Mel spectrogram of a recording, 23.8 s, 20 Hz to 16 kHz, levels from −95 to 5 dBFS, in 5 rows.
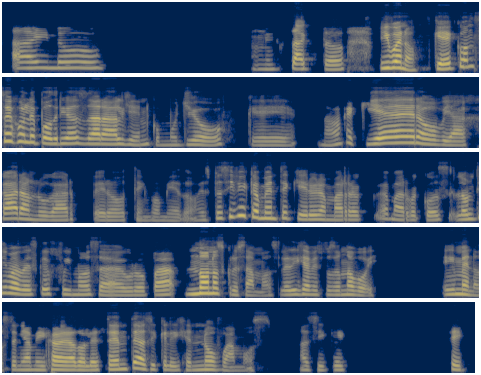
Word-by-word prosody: Ay, 300 +1 -2
no. 300 0 -5 1.5
Mm, 240 +1 -17
exacto, 245 -3 -2 0.3
y 295 +1 +5
bueno, 295 -11 +6
¿qué 260 0 +5
consejo 375 +2 +2
le 335 -1 +2
podrías 275 0 +1
dar 255 -1 +6
a 245 -1 +5
alguien 230 -2 -4
como 195 -3 -15
yo?, 210 +1 -6 0.2
que, 190 +2 -11 0.2
¿no?, 205 +4 -10
que 300 -2 -3
quiero 275 -1 +5
viajar 205 +7 0
a 255 - +4
un 230 - -9
lugar, 200 -1 -6
pero 185 0 -9
tengo 180 -1 -17
miedo. 170 -2 -16
Específicamente, 290 - -1
quiero 225 -4 -2
ir 225 - -1
a - - -4
marrue 210 0 -5 0.2
a - - -9
Marruecos. 210 -2 -7
La 225 +1 -1
última 270 +2 +1
vez 230 0 -2
que 245 - -3
fuimos 225 -1 -7
a 195 -1 -2
Europa 195 +3 -2
no 255 +4 +8
nos 280 -2 +3
cruzamos. 190 -3 -9
Le 215 - -5
dije 225 +2 -1
a - - +2
mi 220 - -7
esposo: 210 -1 -10
"No 220 0 0
voy". 185 -3 -7 0.6
Y 235 +1 -3
menos, 220 -7 0
tenía 210 -1 -3
a - - -3
mi 205 0 -4
hija 210 0 +5
adolescente, 210 +6 +1
así 235 -4 +3
que 215 0 -7
le 200 - -5
dije: 200 +1 -8
"No 215 +1 -2
vamos". 175 -3 -11 0.2
Así 200 -1 -11
que 205 0 -10 1.0
Sí. 220 -3 -1
225 Hz, 165 wpm, -24 LUFS, 205-265 Hz, 1.5 s, no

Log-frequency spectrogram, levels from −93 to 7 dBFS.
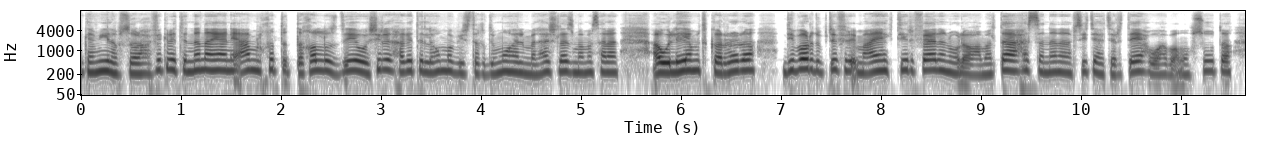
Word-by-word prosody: جميلة 230 +1 +1
بصراحة. 210 +1 -2
فكرة 270 +4 -1
إن 250 0 -1
أنا 270 0 +5
يعني 265 -1 +5
أعمل 260 +2 +1
خطة 280 -5 -5
تخلُّص 250 +3 0
دي 255 +6 +1
وأشيل 250 +3 +1
الحاجات 255 -1 -2
اللي 230 -2 -3
هم 250 +1 -3
بيستخدموها 215 +2 -5
اللي 220 -2 -3
مالهاش 225 +4 -4
لازمة 235 -2 -1
مثلًا 230 0 -2 0.4
أو 225 +1 +9
اللي 230 +1 +5
هي 260 +1 +6
متكرّرة 255 +1 +1 0.3
دي 255 +3 -2
برضه 280 -2 +6
بتفرق 255 +1 -3
معايا 230 +4 +2
كتير 270 +1 -6
فعلًا 265 -2 +2
ولو - - -2
عملتها 205 +7 +2
حاسّة 255 -1 -2
إن 230 0 -5
أنا 235 -1 -2
نَفْسيتي 235 +1 -5
هترتاح 205 +5 -2
وهابقى 200 -1 -6
مبسوطة، 245 +4 -5
240 Hz, 195 wpm, -22 LUFS, 220-260 Hz, 0.4 s, أو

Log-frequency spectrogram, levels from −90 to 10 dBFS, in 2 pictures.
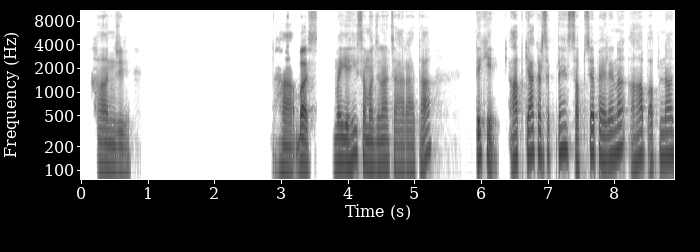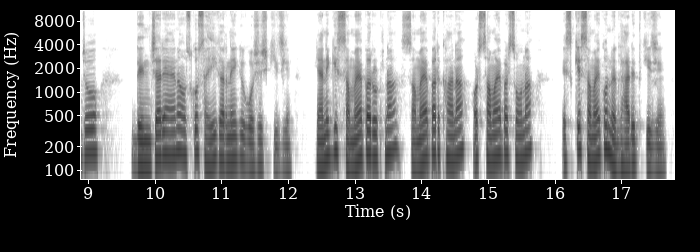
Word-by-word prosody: हाँ 115 -1 -3
जी। 105 -1 -7 2.2
हाँ, 105 -2 -1
बस। 120 -3 +3 0.3
मैं 130 - +1
यही 130 +4 +1
समझना 120 -3 -1
चाह 110 -3 -6
रहा 105 0 -5
था। 105 - -2 0.7
देखिए 140 -1 -1 0.2
आप 145 +1 +1
क्या 160 +1 +3
कर 165 -1 -1
सकते 165 +3 -5
हैं 185 - +1
सबसे 170 -1 -1
पहले 145 -2 0
ना 185 +5 0
आप 150 +4 -2
अपना 145 +3 -2
जो 165 +2 +1 0.5
दिनचर्या 125 +6 +4
है 150 - +2
ना, 170 - +2
उसको 155 +2 -1
सही 130 -4 0
करने 135 -1 +2
की 135 - -4
कोशिश 120 0 -3
कीजिए। 105 +1 -9 0.4
यानि 120 +5 +4
की 175 +4 0
समय 125 -5 +3
पर 160 +1 +6
उठना, 165 +5 0
समय 120 +4 +1
पर 160 0 +4
खाना 150 +4 +2
और 135 - +1
समय 140 +2 +3
पर 160 +1 +2
सोना 155 +3 0 0.5
इसके 135 +7 -1
समय 135 -4 +3
को 190 - +3
निर्धारित 120 -4 +2
कीजिए। 100 -2 -3
135 Hz, 160 wpm, -24 LUFS, 120-155 Hz, 2.2 s, पर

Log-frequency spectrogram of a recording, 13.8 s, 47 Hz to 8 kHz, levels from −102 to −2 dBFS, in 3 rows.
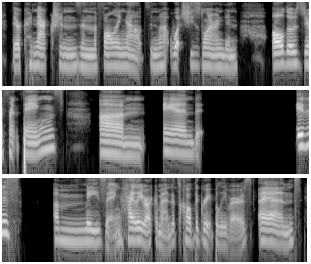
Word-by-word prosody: their 155 0 +1
connections 160 -2 -2
and 150 -2 -4
the 150 - -5
falling 165 0 -2
outs, 145 -3 -4
and 155 -1 -8
wha 165 - -4
what - - 0
she's 170 -1 -6
learned 155 -2 -2
and 145 +1 -8 0.5
all 175 +2 +8
those 190 -1 0
different 180 0 -2
things, 195 +9 +1 0.5
um, 160 -5 +3 0.3
and 180 - +2 1.4
It 260 +1 +9
is 280 -3 -1 0.5
amazing, 165 -2 -3
highly 185 -1 +4
recommend, - - -1
it's 165 - -9
called 180 -2 -1
The 185 - -6
Great - - -4
Believers, 135 -1 -6
and 165 -3 +2
165 Hz, 125 wpm, -24 LUFS, 155-180 Hz, 1.4 s, It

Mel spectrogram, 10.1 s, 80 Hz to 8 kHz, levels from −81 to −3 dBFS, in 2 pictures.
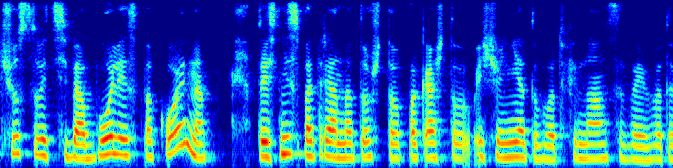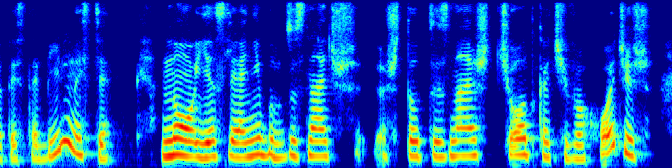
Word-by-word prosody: чувствовать 255 -3 -2
себя 210 -3 +2
более 240 +5 +4
спокойно. 235 - -1 0.3
То 220 - +6
есть 220 +2 +3
несмотря 235 -4 +2
на 205 0 -1
то, 215 +1 -4
что 205 -3 -6
пока 205 +1 -1
что 205 -1 -8
еще 220 0 -4
нету 210 -2 0
вот 185 -1 -5
финансовой 195 -2 -6
вот 185 0 -8
этой 190 - -7
стабильности, 215 - -1 0.3
но 230 0 +8
если 220 +2 +3
они 215 +3 +3
будут 235 -3 -2
знать, 225 0 0
ч - - -13 0.2
что 225 -1 0
ты 220 -1 -2
знаешь 230 +1 0
четко, 245 -3 0
чего 195 -2 -6
хочешь, 245 +6 -1
220 Hz, 185 wpm, -22 LUFS, 200-235 Hz, 0.3 s, но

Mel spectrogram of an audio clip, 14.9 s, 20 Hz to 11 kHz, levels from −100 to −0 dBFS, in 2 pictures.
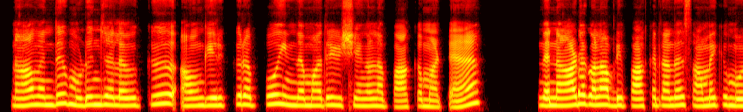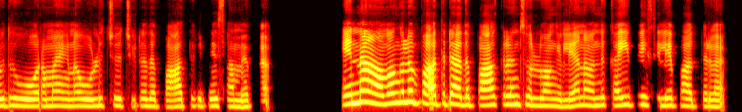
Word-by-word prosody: நான் 215 +2 0
வந்து 240 +3 -2
முடிஞ்ச 240 +2 -2
அளவுக்கு 220 +3 -4 0.3
அவுங்க 215 +1 -3
இருக்குறப்போ, 240 +2 -4
இந்த 225 -1 -2
மாதிரி 220 +1 -3
விஷயங்கள் 210 -1 -4
நான் 195 -2 -9
பாக்க 180 +1 -5
மாட்டேன். 180 +2 -3 0.7
இந்த 215 -1 +1
நாடகலாம் 240 +2 +2
அப்டி 225 0 -3
பாக்கறதா 215 +2 -3
இருந்தா, 225 +2 -1
சமைக்கும்பொழுது 215 0 -2 0.2
ஓரமா 205 +1 -1
எங்கனா 205 0 -2
ஒழிச்சு 210 +2 -3
வச்சுக்கிட்டு 210 0 -6
அதை 200 - -2
பாத்துக்கிட்டே 205 +2 -2
சமைப்பேன். 185 0 -5 0.8
ஏன்னா, 300 +4 +9 0.2
அவங்களும் 305 +3 +5
பாத்துட்டு, 270 +1 +5
அத 235 -1 -1
பாக்குறேன்னு 250 +2 +2
சொல்லுவாங்க 215 -3 -1
இல்லையா? 200 +3 +1
நான் 225 -1 -1
வந்து 230 +1 -4
கைபேசிலயே 230 -1 -1
பாத்துருவேன். 195 -2 -4
220 Hz, 145 wpm, -20 LUFS, 205-235 Hz, 0.8 s, ஏன்னா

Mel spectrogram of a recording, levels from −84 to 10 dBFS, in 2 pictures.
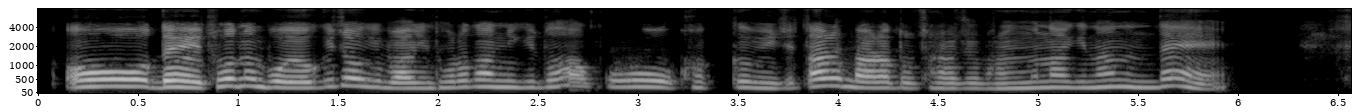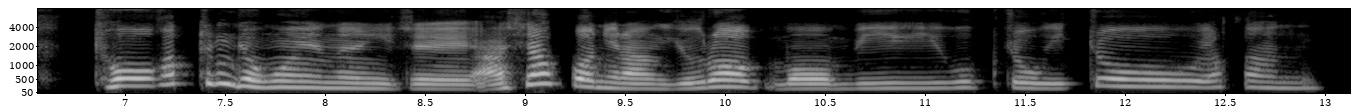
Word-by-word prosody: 어 245 +1 +6
네. 225 -2 +5
저는 260 +4 0
뭐 215 -2 0
여기저기 240 +5 -2
많이 190 -2 -2
돌아다니기도 225 +1 -4
하고 230 -3 -4
가끔 210 -1 -10
이제 180 -1 -9
다른 255 +4 +1
나라도 200 -3 -1
자주 180 0 -9
방문하긴 205 +4 -6
하는데 235 +2 -4 0.9
저 265 +2 +6
같은 340 +2 0
경우에는 215 - +2
이제 165 -2 -1
아시아권이랑 210 - +3
유럽 225 +6 +3
뭐 170 -2 +2
미국 185 +4 -9
쪽 185 -3 -4
이쪽 235 +5 -1
약간 205 -4 -9
215 Hz, 285 characters per minute, -24 LUFS, 185-240 Hz, 0.9 s, 어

